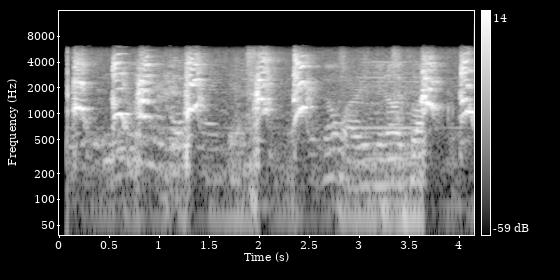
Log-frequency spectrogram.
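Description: Yorkshire terrier puppies yapping at play: a string of short, sharp yaps, about seven in four seconds.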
